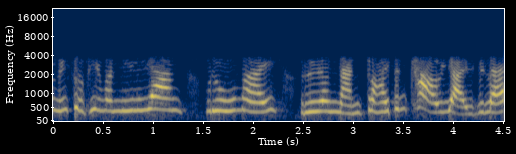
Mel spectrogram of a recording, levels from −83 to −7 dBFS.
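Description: Right through the speech you can hear tandem speech coding: it sounds like the call passed through about three low-rate speech coders in a row, each re-coding the last one's damage. That leaves it rough, muffled, warbly, and empty above 3.8 kHz.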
